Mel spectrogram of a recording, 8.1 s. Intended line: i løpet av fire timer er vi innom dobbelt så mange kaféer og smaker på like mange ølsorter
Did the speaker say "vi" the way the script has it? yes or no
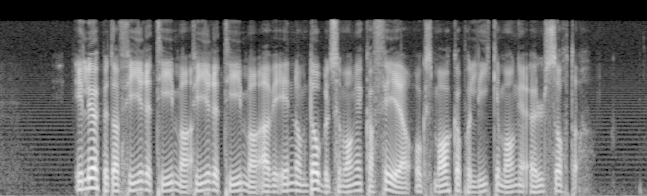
yes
